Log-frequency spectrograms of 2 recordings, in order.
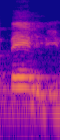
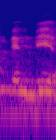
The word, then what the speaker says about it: Mbembe: Alguns falam Mbembe, outros falam Mbembe. No francês, o acento é na última sílaba.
